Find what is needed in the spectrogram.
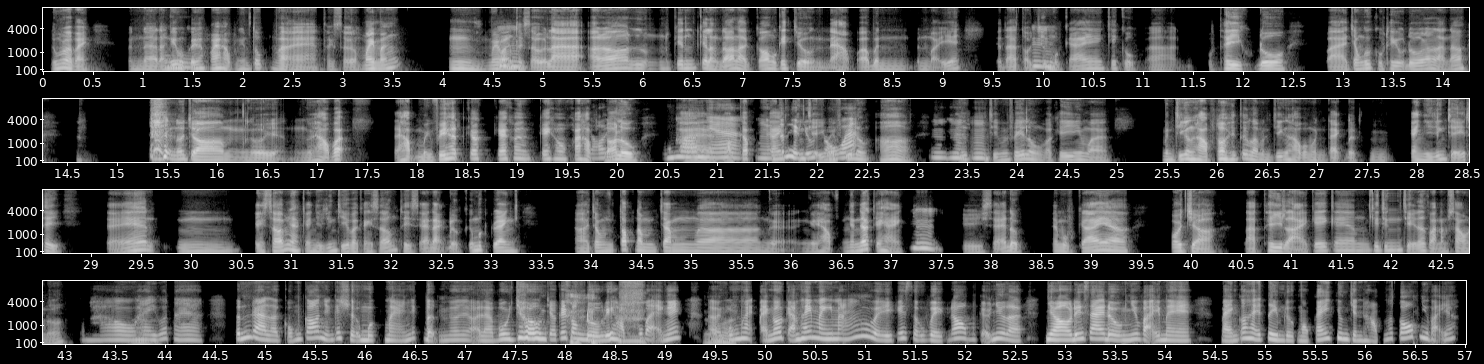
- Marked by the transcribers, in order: other noise; cough; tapping; in English: "rank"; laughing while speaking: "trơn"; laugh
- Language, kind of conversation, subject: Vietnamese, podcast, Bạn làm thế nào để biết mình đang đi đúng hướng?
